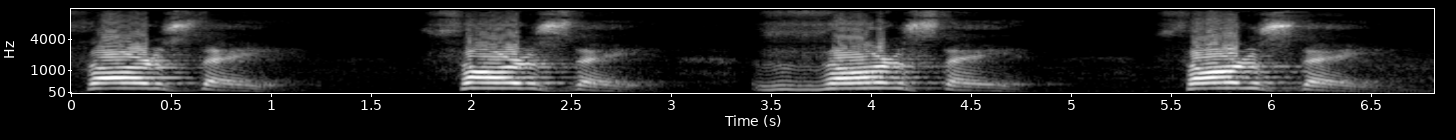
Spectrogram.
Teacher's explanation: Yo saco la lengua entre los dientes, bajo las mandíbulas, ligeramente muerdo mi lengua, suavecito, y soplo. Y digo, ese sonido viene siendo la TH. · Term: sonido de la TH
